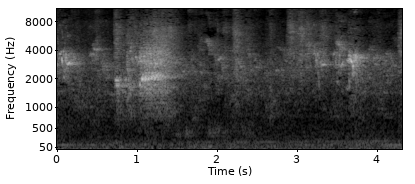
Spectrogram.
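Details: Pet budgerigar warble: a run of rapid, grating chirps and squeaky notes, loudest around one second, then softer scratchy chatter with a few sharp tweets toward the end.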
